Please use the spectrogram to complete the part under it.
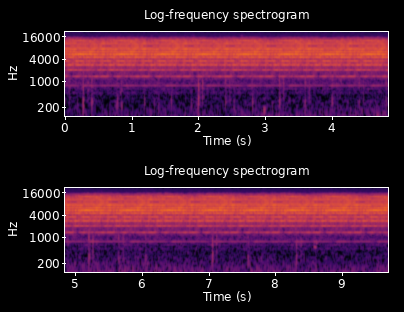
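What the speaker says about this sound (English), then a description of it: "how did he know to set the fire alarm going?" A fire alarm rings steadily and loudly inside Grand Theft Auto San Andreas, a continuous electronic tone with faint periodic clicks throughout and no talking.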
